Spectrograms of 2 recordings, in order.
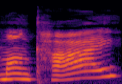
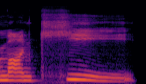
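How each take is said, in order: First: The second syllable ends in an 'eye' sound. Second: The second syllable ends in an 'ee' sound.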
